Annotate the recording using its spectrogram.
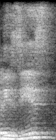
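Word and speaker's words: disease: ये डिजीज, इसको बोलते हैं डिजीज, और ये होता है डिसीज। थोड़ा सा डिफरेंस है इसके अंदर जो प्रोनाउंसिएशन के अंदर।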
